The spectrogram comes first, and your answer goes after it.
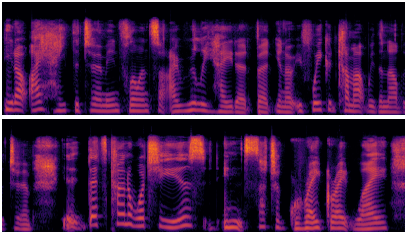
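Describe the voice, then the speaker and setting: In a dry, close sound with no echo and a quiet background, a woman of medium pitch talks at a fairly quick pace with lively intonation. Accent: Australian. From Australia. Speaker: beer educator. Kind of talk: casual podcast chat.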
